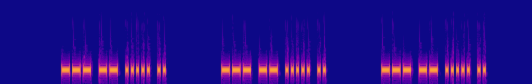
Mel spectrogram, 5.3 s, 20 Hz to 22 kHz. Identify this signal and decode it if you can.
Morse code, heard as a keyed tone, about 45 wpm, 700 Hz. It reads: OM5I OM5I OM5I
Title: DXCC-100 Call Signs - 4 Characters - Repeated 3x - 45wpm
